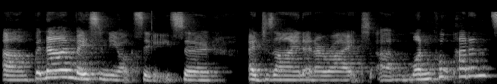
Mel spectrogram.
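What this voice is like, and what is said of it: Australian accent. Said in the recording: “I'm originally from Perth, Australia. So you can probably hear it in my voice.”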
